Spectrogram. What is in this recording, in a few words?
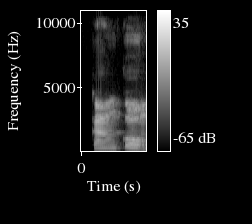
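"kangkung", Malay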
